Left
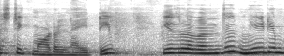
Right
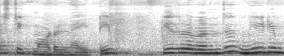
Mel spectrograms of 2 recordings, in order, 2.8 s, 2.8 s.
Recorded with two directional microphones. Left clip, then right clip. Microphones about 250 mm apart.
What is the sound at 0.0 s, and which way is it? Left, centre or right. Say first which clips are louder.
Speech: left 7 dB; centre.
